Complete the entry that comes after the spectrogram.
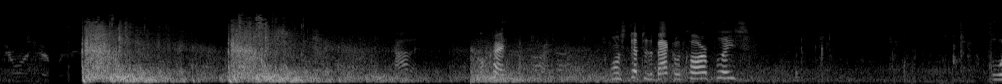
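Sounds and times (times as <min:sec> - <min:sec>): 
booming gunshots at a police radio: 0:00.8 - 0:07.8
speech: 0:06.1 - 0:07.6.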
